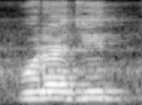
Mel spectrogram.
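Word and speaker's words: पुरुजित्: পুরজিৎ কুন্তি ভোজ হচ্ছে পুরজিৎ, একদম ডাইরেক্ট, এটা খুব স্পিডে বলবে। পুরজিৎ পুরজিৎ পুরজিৎ, এভাবে পুরজিৎ কুন্তি ভোজশ্চ শৈব্যশ্চ নরপুঙ্গবঃ।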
